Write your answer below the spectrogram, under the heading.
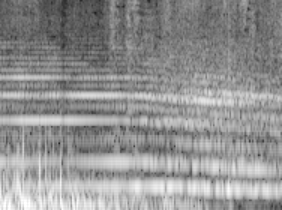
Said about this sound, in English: At the same time, while we were there, there were several air raid alarms.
